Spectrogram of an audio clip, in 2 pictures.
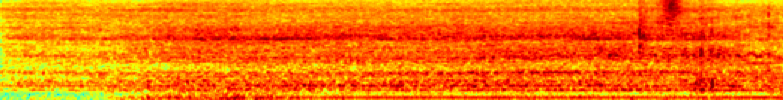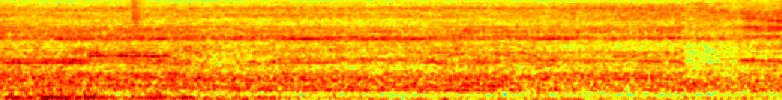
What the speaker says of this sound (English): Okay, so it's vacuuming.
